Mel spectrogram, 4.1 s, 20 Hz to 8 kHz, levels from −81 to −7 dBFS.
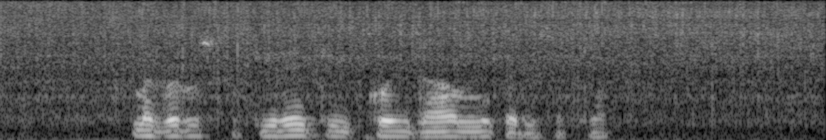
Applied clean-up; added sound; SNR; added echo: none; Frying (food); 3 dB; none.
